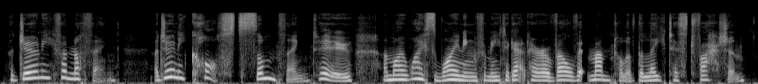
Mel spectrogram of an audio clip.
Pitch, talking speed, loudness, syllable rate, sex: 210 Hz, 200 wpm, -19 LUFS, 5.4 syllables/s, female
